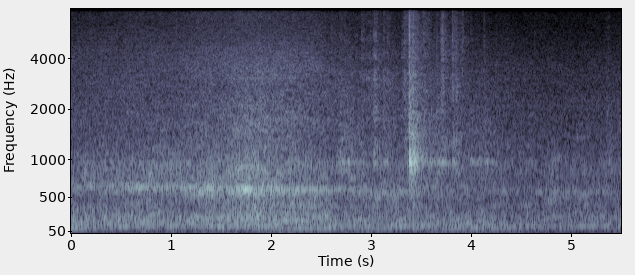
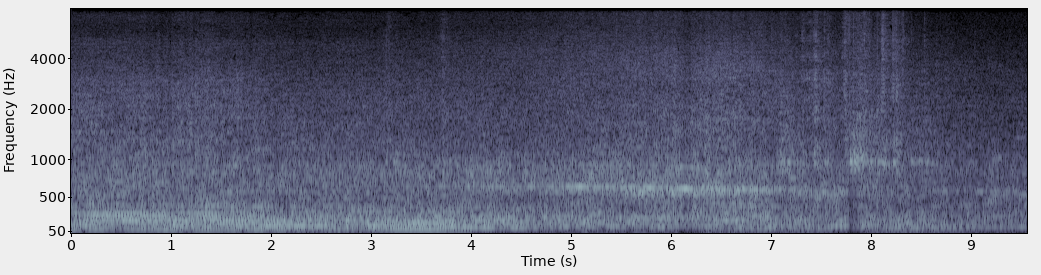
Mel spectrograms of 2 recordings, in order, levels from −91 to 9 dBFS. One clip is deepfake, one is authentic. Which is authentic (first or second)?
second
